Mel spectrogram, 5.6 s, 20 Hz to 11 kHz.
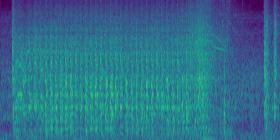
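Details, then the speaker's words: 6.6 Duramax diesel (believed 2006 LBZ, LLY VIN) swapped into a Jeep Wrangler, start attempt: steady cranking at about three compression pulses a second, almost catches but never fires; owner suspects it wants the mass airflow sensor. "It tried. That's more than it did before. I bet you it does want the mass airflow sensor."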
